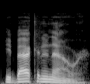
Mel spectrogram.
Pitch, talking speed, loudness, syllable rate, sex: 100 Hz, 330 wpm, -16 LUFS, 5.8 syllables/s, male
